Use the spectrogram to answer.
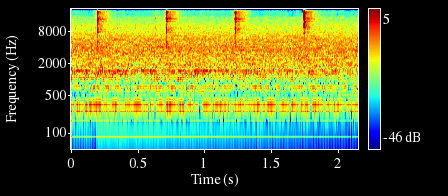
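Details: First Clearlift laser facial treatment on a man to even skin tone, slow firing across the skin in a grid, not painful: soft regular ticks about twice a second over steady machine hum; Clearlift laser firing.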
